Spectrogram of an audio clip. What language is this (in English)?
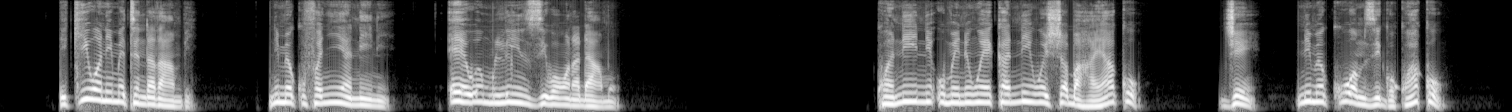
Swahili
